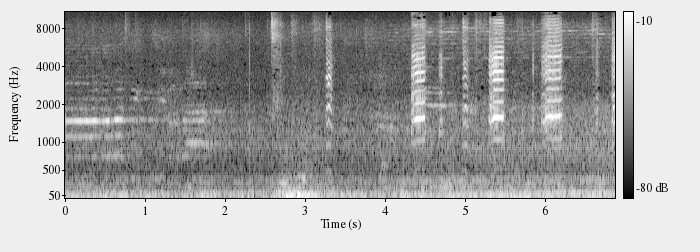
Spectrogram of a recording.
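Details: Zebra finches in an aviary at 6:30 am breakfast, cool weather with a gentle breeze; faint background until a few loud, stacked nasal calls arrive in short bursts over the last three seconds.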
